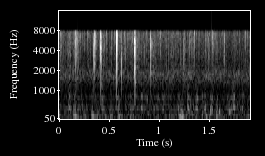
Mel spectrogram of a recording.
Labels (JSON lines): {"label": "anthrophony, mechanical", "recorder": "SoundTrap 300"}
